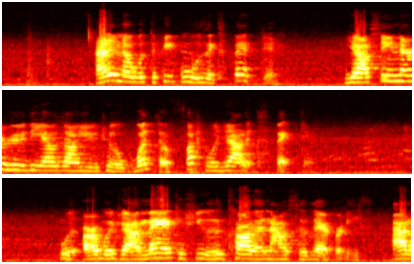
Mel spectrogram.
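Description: A woman speaks close to a microphone, with animation.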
